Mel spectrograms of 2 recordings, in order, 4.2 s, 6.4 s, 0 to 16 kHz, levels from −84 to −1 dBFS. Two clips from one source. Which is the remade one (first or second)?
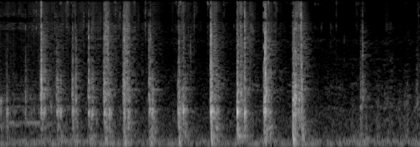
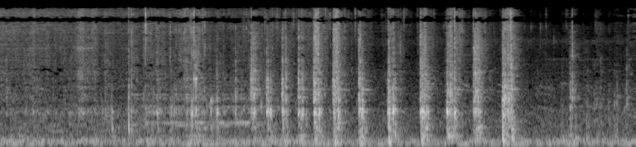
second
